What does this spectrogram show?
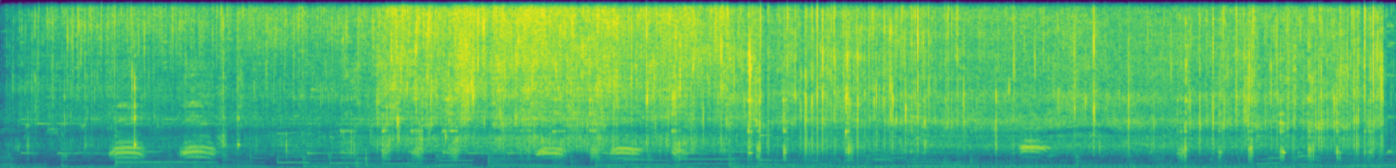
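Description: Chopped onion and green chili sizzling as they fry in a tiny clay pot, the sizzle swelling from about four seconds in. A small metal spoon clicks against the pot as the mixture is stirred.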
